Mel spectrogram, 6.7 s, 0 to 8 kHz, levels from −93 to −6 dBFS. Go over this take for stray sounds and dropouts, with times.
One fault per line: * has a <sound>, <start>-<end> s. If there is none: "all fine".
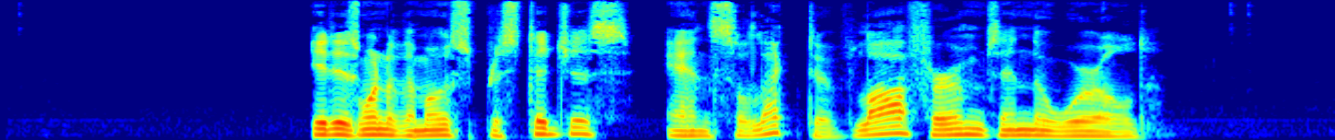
all fine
